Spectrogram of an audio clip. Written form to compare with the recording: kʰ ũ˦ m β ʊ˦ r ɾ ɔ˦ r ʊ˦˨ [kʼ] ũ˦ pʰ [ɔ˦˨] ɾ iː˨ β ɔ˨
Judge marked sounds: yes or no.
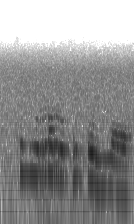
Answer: yes, no

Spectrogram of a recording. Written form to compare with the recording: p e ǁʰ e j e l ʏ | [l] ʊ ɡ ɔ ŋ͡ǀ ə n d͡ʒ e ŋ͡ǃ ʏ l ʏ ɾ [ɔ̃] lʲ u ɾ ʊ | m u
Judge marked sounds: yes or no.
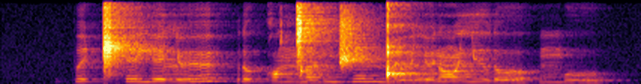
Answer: no, yes

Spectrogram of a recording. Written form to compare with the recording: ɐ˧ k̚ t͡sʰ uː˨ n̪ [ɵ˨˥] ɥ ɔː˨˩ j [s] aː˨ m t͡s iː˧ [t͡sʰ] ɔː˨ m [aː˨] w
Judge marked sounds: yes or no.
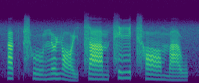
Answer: no, no, yes, yes

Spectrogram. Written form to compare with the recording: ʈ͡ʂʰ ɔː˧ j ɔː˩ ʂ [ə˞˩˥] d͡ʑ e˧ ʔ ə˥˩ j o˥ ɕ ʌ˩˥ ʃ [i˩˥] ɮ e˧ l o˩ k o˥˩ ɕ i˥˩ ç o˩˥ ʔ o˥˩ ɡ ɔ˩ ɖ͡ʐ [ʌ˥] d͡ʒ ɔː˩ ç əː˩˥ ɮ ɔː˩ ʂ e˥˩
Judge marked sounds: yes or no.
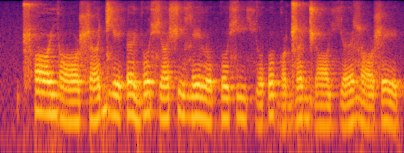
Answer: no, no, yes

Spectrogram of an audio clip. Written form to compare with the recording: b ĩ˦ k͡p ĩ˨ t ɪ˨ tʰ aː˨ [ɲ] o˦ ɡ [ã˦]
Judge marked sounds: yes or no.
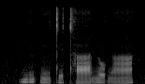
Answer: no, no

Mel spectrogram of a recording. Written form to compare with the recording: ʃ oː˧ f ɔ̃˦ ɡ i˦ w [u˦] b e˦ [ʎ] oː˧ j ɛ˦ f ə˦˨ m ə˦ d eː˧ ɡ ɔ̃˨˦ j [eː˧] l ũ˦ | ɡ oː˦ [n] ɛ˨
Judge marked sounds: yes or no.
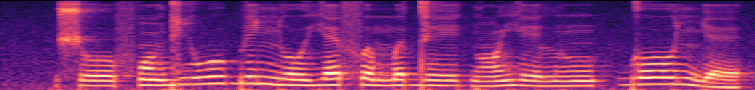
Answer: yes, no, no, no

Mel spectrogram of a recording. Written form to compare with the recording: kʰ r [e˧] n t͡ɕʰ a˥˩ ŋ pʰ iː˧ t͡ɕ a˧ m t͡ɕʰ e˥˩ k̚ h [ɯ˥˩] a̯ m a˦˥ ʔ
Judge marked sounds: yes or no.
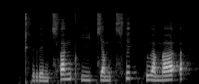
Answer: no, no

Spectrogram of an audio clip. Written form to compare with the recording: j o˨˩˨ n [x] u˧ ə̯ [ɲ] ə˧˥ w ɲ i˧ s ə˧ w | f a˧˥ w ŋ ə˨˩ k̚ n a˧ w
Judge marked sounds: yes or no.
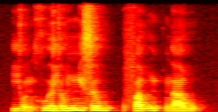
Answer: yes, no

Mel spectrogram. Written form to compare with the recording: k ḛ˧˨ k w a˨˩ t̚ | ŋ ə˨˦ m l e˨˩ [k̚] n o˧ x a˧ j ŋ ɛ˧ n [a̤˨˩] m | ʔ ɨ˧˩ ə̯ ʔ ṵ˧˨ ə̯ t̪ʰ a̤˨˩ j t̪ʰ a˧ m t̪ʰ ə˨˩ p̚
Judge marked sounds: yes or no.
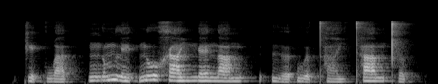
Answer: no, no

